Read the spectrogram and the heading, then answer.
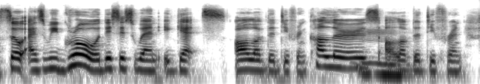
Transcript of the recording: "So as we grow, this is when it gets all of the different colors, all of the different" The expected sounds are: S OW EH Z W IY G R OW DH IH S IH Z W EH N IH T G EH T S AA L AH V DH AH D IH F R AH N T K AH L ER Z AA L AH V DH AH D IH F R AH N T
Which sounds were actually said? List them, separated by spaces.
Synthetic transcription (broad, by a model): S OW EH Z W IY G R OW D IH S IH S W EH N IH T G EH T S AA L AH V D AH D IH F R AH N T K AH L ER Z AA L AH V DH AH D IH F R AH N T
